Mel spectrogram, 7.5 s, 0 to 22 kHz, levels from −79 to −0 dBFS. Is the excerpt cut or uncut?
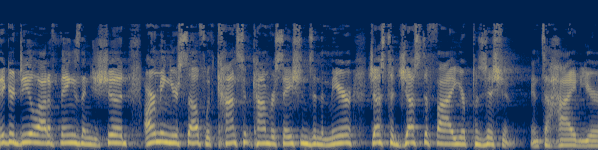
uncut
